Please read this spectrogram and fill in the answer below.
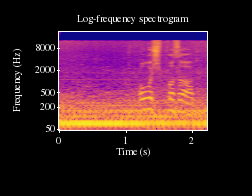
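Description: Steady low drone of a ship's engine running underway, with a person's voice breaking in briefly about a second and a half in.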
